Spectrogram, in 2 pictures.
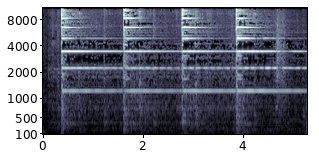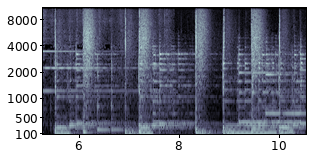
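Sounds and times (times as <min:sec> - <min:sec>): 
time signal ringing pips: 0:00.4 - 0:08.8
loud full low chiming sound: 0:00.4 - 0:10.4.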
